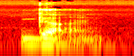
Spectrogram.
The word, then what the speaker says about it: gotten: What has gotten into you، أو ممكن تقول what has gotten into you، لكن النيتيفز ينطقوها كأنها همزة gotten عشان السرعة.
